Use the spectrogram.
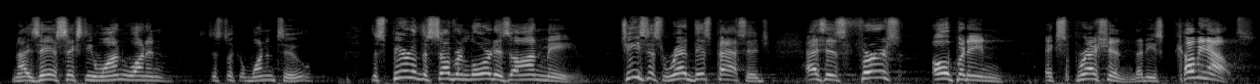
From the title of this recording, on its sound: Sunday Service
